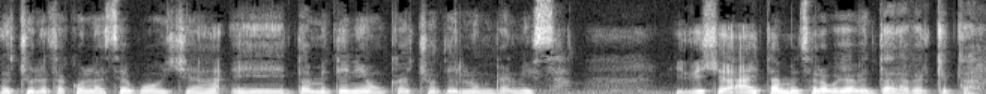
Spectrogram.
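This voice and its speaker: A woman speaks with a dark, mellow tone. Her pace is moderate and her pitch variation ordinary. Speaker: home vlogger. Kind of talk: casual recipe narration.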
